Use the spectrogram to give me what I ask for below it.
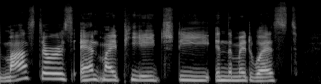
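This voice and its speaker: In a very clean recording with a silent background and a dry, close sound free of echo, a woman with a German accent speaks at a medium pitch with ordinary pitch variation. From Germany. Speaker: marketing professor and wellness coach. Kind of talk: podcast interview.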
